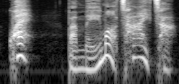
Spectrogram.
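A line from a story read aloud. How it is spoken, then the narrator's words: Soft, gentle. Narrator (Chinese): 陈小琴轻声说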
